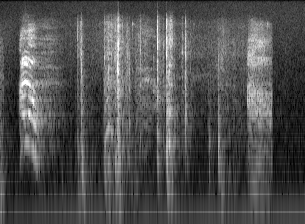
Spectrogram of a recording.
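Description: A door latch clicks and a door opens.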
